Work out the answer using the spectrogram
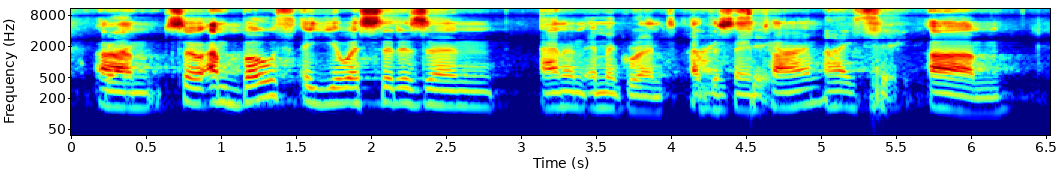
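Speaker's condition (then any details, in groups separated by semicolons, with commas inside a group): No condition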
